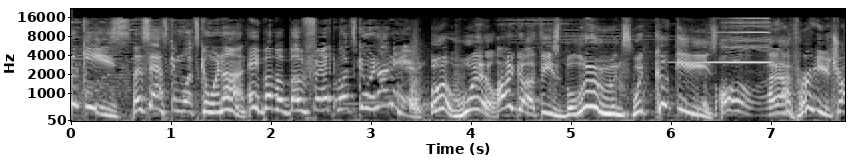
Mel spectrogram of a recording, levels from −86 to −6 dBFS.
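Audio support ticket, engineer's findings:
Loudspeaker feedback squeal, 5.94–7.03 s. Mic picking up its own monitor/PA output, loop gain above unity at 3.1 kHz. A single 3.1 kHz tone swells over roughly a second until it sits about 5 dB above the surrounding sound, then ends at 7.03 s. Check mic placement and the gain at that frequency.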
